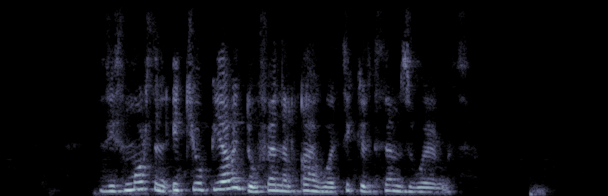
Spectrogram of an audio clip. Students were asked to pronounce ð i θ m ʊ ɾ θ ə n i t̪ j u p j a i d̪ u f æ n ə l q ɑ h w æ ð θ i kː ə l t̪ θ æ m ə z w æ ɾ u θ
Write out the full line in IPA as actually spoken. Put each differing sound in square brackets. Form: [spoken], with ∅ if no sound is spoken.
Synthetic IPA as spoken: ð i θ m ʊ ɾ θ ə n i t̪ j u p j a i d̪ u f æ n ə l q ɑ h w æ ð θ i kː ə l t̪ θ æ m ə z w æ ɾ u θ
